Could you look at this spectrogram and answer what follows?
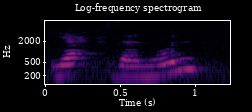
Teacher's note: this is a 4-count mud. يَحْزَنُونَ, when we are stopping.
